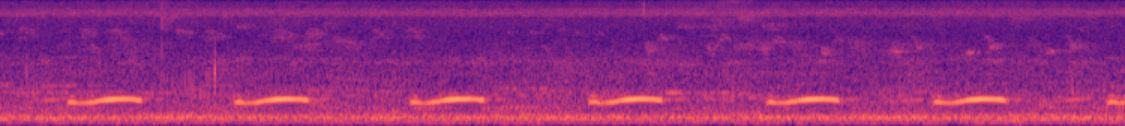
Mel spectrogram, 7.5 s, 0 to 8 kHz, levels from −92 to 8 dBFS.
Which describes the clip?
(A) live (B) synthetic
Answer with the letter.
A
